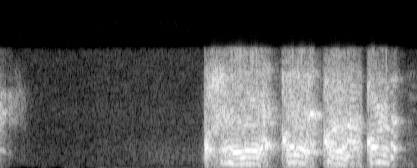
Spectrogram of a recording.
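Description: A woman coughs and chokes in four harsh, rapid bursts after a brief pause, each cough loud and raspy.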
